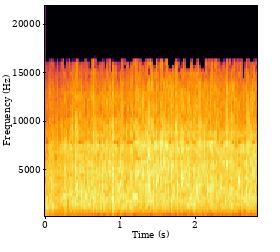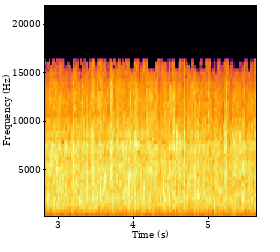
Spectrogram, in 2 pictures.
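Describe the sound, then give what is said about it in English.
A crowd cheers and applauds at the St. Patrick's Day Parade in Manhattan. The clapping is dense and constant, with cheering mixed in, and stays loud throughout without a break. “Decked out in green, cheered as the St. Patrick's Day Parade, the world's oldest and largest, marched in Manhattan.”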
